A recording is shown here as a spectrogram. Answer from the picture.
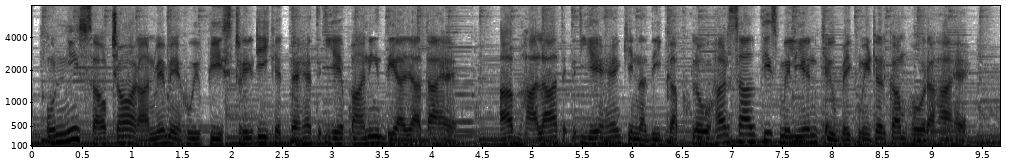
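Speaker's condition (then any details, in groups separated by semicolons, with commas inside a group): No condition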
